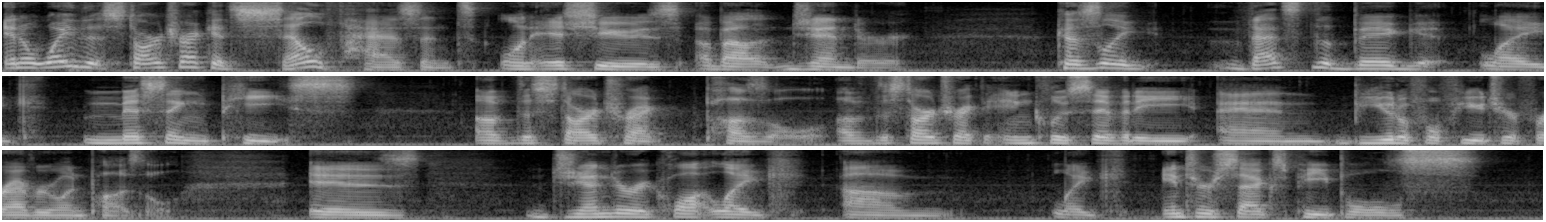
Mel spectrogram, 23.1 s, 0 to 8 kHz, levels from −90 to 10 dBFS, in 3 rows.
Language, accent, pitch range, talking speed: English, American, 105-140 Hz, 115 wpm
